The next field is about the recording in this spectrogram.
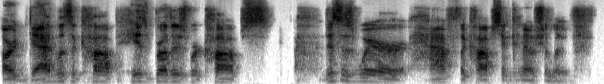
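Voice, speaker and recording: A gruff, sardonic small-town cop, acted by a man in a staged play reading. He has a sharp, very forceful voice at a middling pitch and speaks bluntly, in halting everyday phrases. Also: rough recording. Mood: exasperated.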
